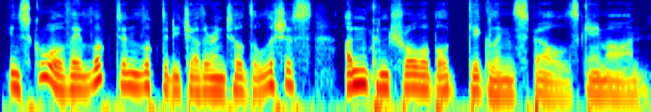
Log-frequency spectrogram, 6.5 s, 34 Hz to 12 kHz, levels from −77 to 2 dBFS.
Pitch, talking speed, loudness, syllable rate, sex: 110 Hz, 145 wpm, -18 LUFS, 4.5 syllables/s, male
